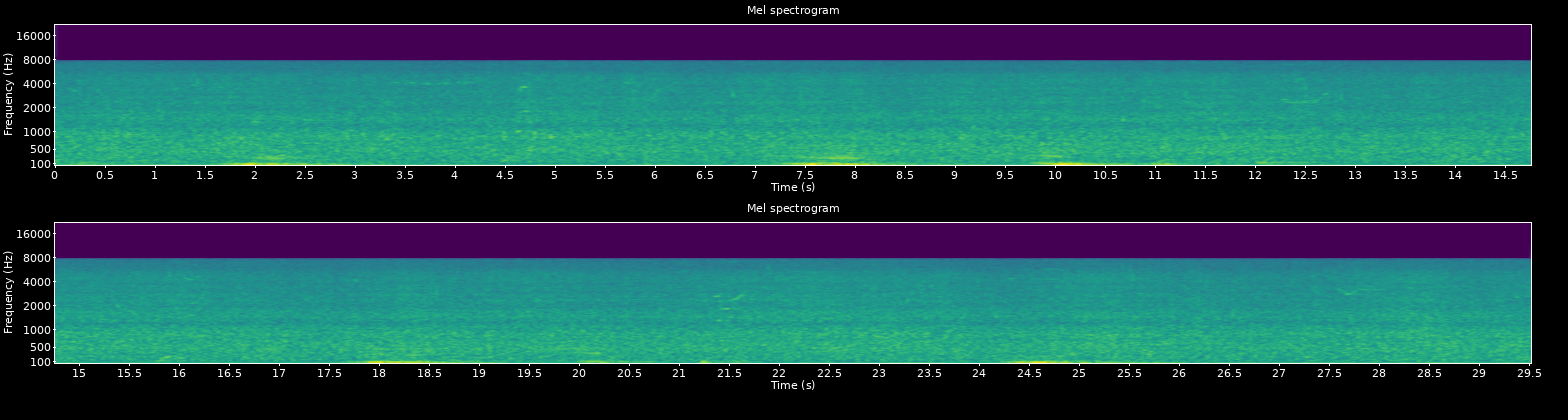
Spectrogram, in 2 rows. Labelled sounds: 12.3	12.7	humpback whale, 2.3 to 2.6 kHz
27.6	27.8	humpback whale, 2.7 to 3.2 kHz

